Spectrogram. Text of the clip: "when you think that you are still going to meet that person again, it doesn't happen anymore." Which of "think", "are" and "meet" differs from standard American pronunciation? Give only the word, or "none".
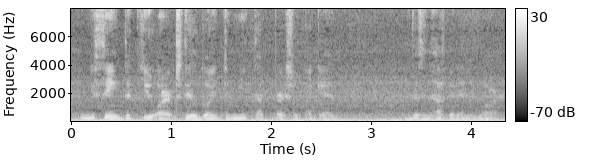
none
